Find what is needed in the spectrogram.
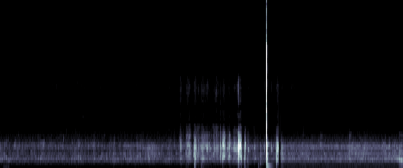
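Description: Faint background hiss, then a few knocks and rustles of the camera being handled as it is switched off about three seconds in. A sharp click at four seconds marks a cut between recordings, followed by a faint steady hum.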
